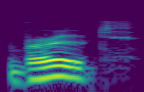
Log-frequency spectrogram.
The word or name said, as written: brut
